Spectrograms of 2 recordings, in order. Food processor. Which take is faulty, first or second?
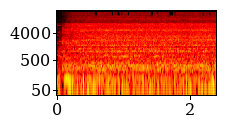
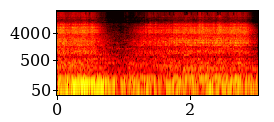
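second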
